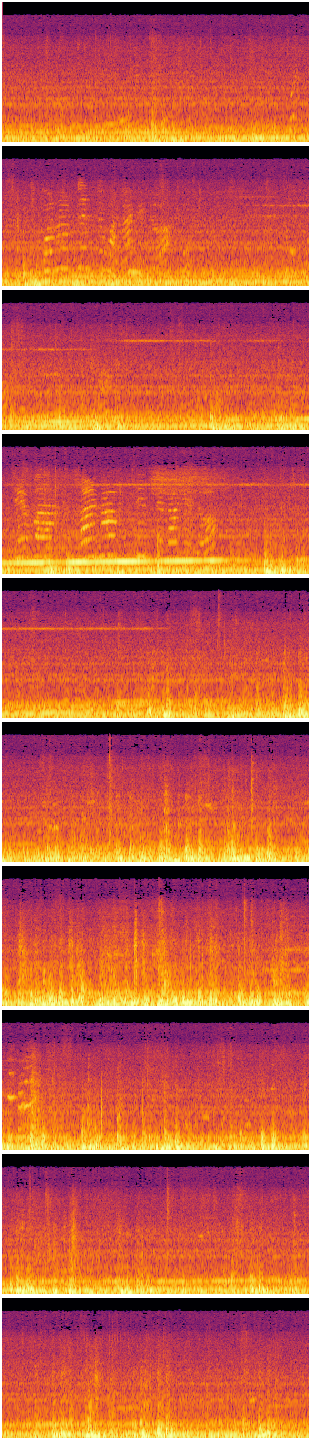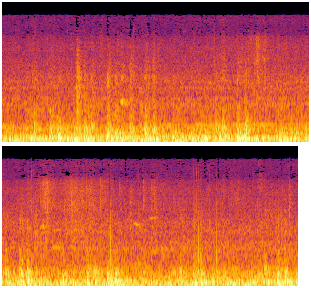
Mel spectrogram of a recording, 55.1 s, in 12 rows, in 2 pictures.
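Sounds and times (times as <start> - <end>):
wheels clicking over rail joints: 20.6 - 55.0.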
